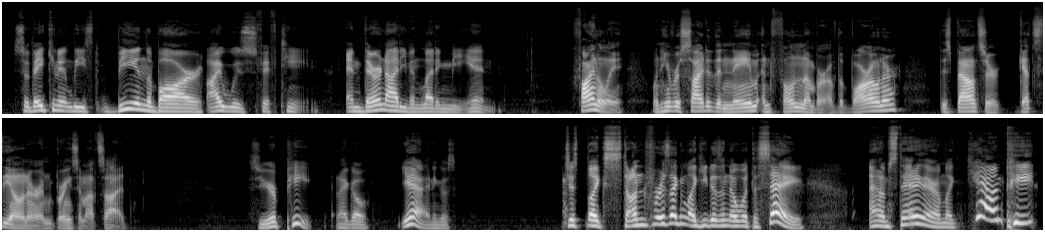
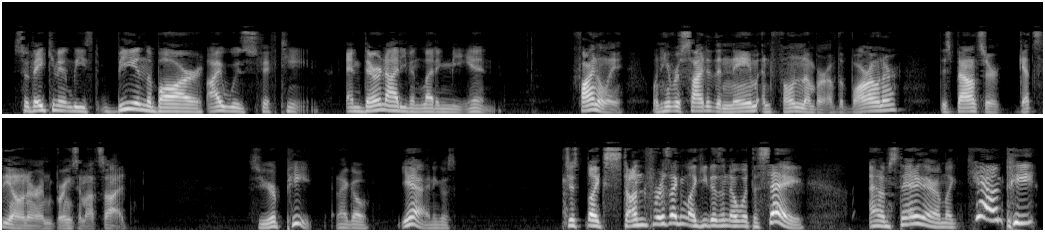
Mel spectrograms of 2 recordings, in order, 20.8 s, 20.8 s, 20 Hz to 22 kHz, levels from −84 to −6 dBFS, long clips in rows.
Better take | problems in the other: first | garbled, watery; slightly

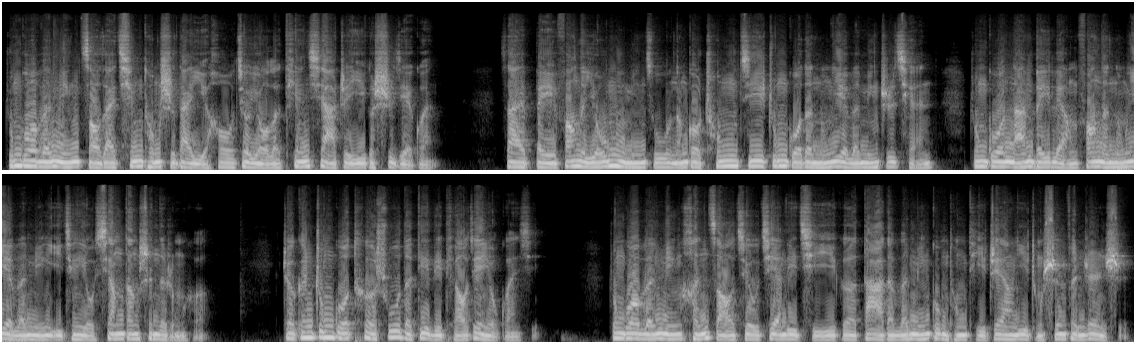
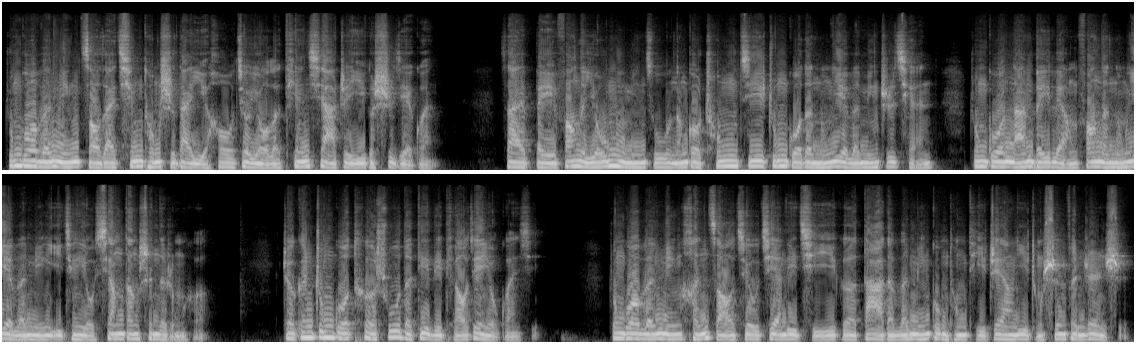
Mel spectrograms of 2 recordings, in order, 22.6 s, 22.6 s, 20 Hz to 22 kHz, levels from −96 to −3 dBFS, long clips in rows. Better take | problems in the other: neither | distortion; slight; 13% of the sound clipped; the same in both

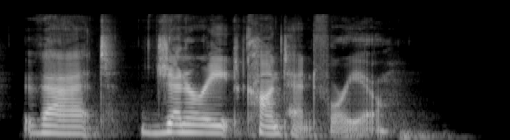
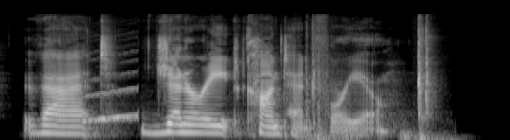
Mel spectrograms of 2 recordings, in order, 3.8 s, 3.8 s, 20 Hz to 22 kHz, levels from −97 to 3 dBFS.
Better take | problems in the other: first | siren; noticeable; at 0.5 s; peak 9 dB below the speech // door banging; faint; at 2.5 s; peak 15 dB below the speech // keyboard typing; noticeable; at 3 s; peak 6 dB below the speech

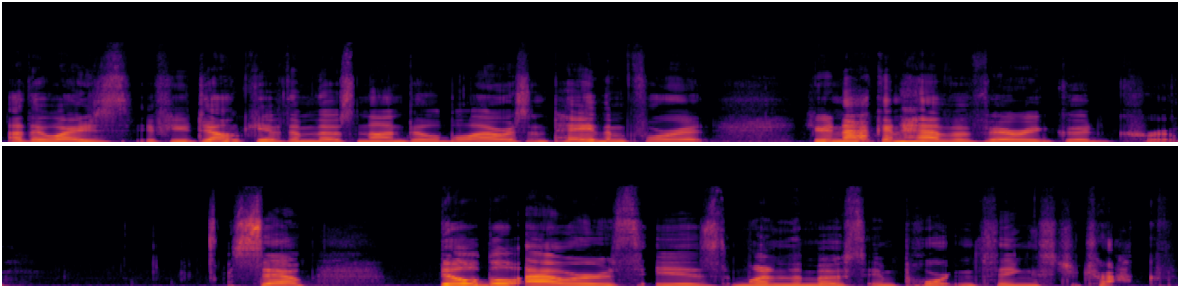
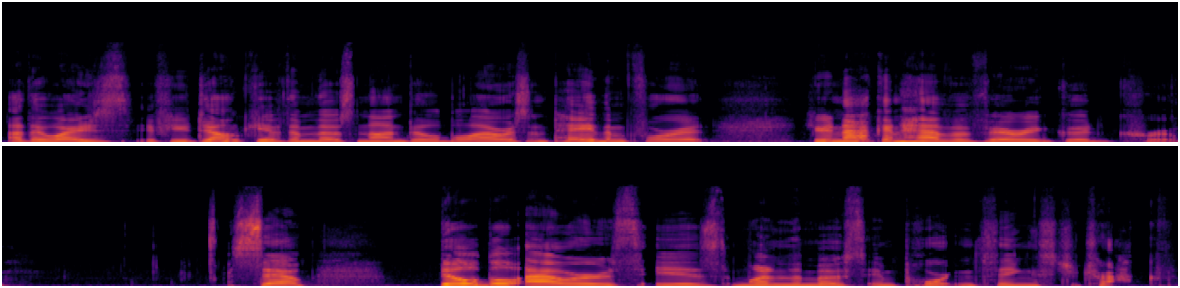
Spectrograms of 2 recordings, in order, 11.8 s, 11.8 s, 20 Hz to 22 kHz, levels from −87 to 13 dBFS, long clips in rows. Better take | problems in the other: neither | none

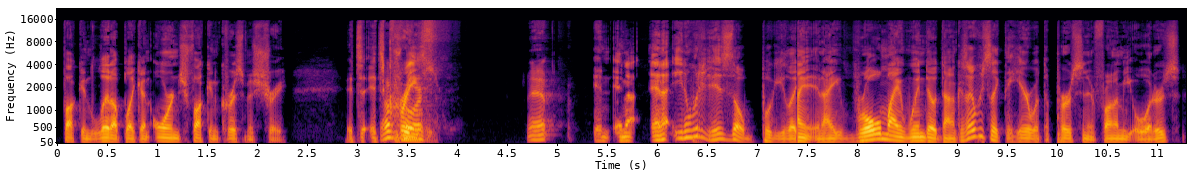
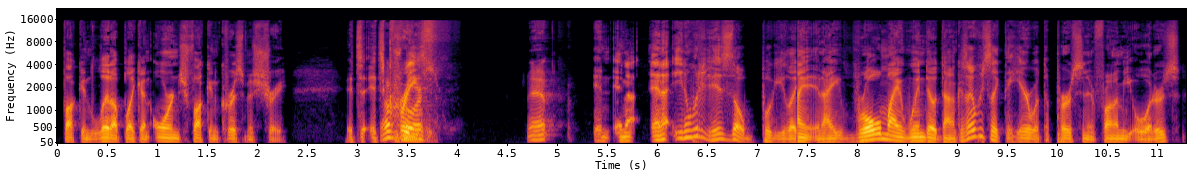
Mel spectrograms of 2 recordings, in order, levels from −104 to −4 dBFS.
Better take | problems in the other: neither | none

